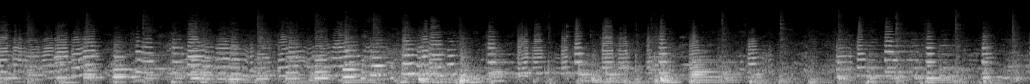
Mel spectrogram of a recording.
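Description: Live hot jazz band: a trumpet plays a moving melody line over drums with cymbal and a steady swing beat from the rhythm section.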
